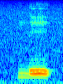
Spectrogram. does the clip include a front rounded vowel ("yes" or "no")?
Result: no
